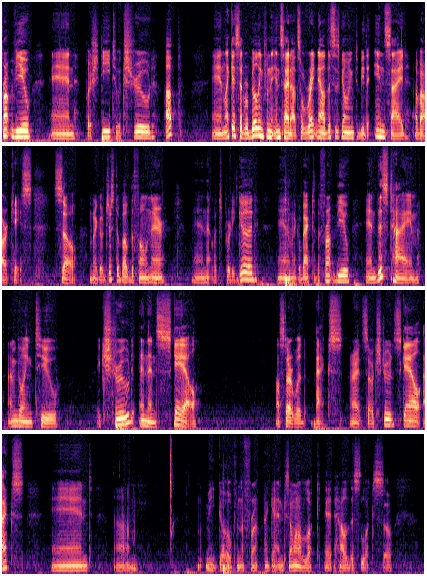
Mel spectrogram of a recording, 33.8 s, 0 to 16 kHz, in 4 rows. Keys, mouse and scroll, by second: 2.1 e, 9.7 middle click, 10.8-12.4 scroll up 4, 11.7 shift+middle click, 14.2 KP_1, 15.9 middle click, 19.3 e, 28.1 middle click, 29.8 KP_1.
